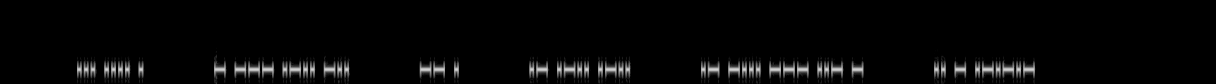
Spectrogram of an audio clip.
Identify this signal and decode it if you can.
Morse code, heard as a keyed tone, about 36 wpm, 700 Hz. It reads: SHE TOLD ME ALL ABOUT IT.
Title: 3x Word-Spacing - Sentences from Top 400 Words - 35wpm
